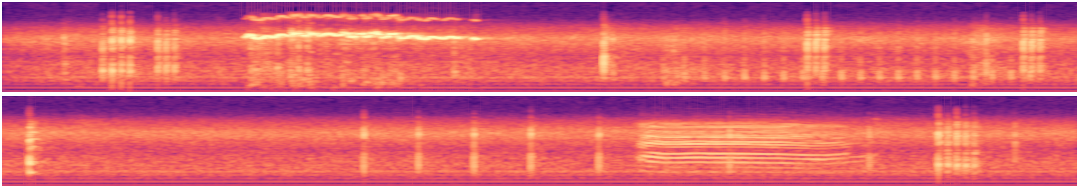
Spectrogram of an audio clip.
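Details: Laysan albatross at a nest on Kauai's North Shore, Hawaii: a thin whistled note sliding down, bursts of rapid bill clacks, then a drawn-out nasal groan over a low steady hum.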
